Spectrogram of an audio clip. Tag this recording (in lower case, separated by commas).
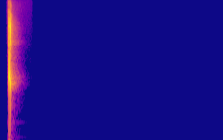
hands, finger snapping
